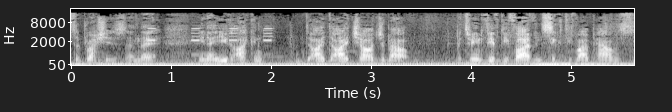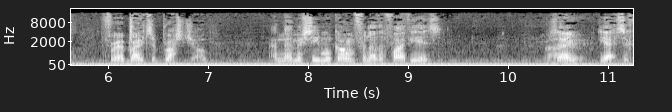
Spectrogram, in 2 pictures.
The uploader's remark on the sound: Back in the van. We also hear from people at a Restart Party in Camden.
